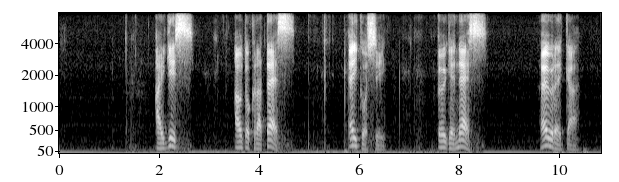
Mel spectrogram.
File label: diphthongs, pronunciation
